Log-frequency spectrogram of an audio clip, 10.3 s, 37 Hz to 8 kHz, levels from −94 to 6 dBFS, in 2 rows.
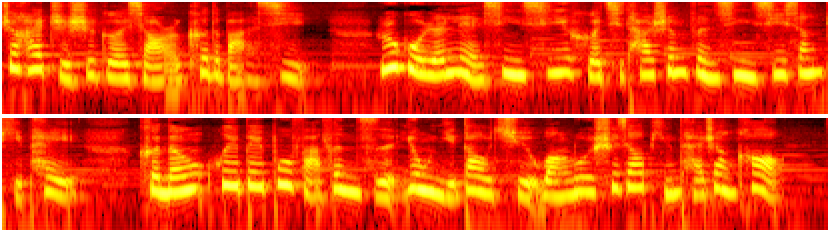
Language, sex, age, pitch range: Chinese, female, 20-39, 205-270 Hz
